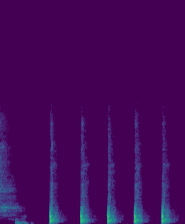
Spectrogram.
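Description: knocking on wood

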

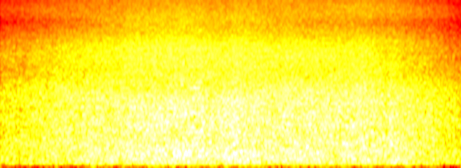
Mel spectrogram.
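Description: waterfall rushing

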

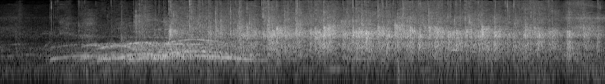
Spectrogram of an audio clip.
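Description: audience applause

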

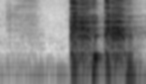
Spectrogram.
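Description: coughing

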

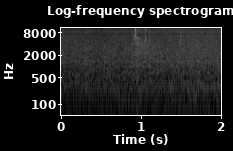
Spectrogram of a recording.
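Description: heavy rain

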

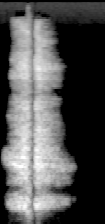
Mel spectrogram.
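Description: forceful exhale

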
